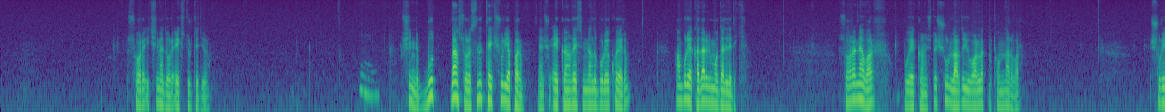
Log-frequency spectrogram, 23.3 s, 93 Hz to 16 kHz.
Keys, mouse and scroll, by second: 0.7 Tab, 1.0 middle click, 1.6 Tab, 1.7-3.3 middle drag, 3.3 e, 7.2 click, 7.4 middle click, 7.9 click, 8.6 Tab, 12.2 scroll down 2, 12.8 click, 13.1 scroll up 1, 13.3 middle click, 13.8-14.2 scroll up 1, 14.2-15.7 middle drag, 15.7 scroll down 1, 15.9-17.4 middle drag, 17.4 KP_3, 18.2-18.7 scroll up 2, 19.9 shift+middle click, 20.7 Tab, 20.9 click, 21.4 Tab, 23.1 click.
